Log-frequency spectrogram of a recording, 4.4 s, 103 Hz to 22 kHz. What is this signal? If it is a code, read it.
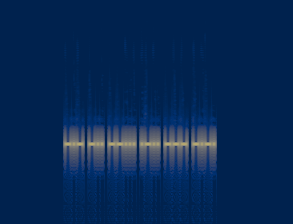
Morse code, heard as a keyed tone, about 37 wpm, 700 Hz. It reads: KD7LOC
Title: USA Call Signs - 6 Characters - 3x Character Spacing - 40wpm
